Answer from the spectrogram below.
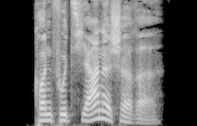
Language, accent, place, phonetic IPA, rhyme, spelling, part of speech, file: German, Germany, Berlin, [kɔnfuˈt͡si̯aːnɪʃəʁə], -aːnɪʃəʁə, konfuzianischere, adjective, De-konfuzianischere.ogg
- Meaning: inflection of konfuzianisch: 1. strong/mixed nominative/accusative feminine singular comparative degree 2. strong nominative/accusative plural comparative degree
